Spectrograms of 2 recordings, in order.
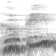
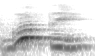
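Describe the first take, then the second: First: The word has no L sound after G. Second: The word has an L sound after G.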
